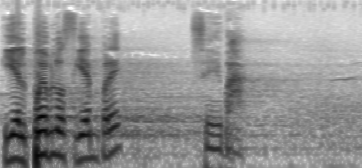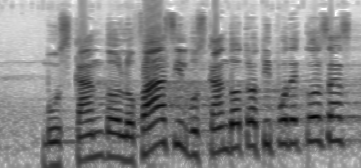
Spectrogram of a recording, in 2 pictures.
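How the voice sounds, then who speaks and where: Slow-speaking priest in a reverberant church. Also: male voice, high voice, expressive. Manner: slow, swings from loud emphasis to soft near-whispers; acts out little dialogues with a confessing parishioner.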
